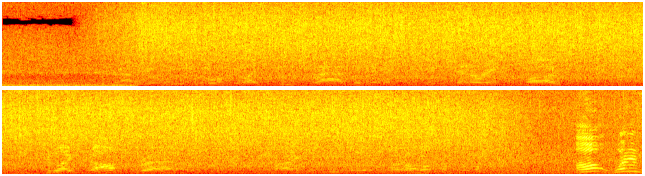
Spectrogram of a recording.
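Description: Cars splash through deep water on a street.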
